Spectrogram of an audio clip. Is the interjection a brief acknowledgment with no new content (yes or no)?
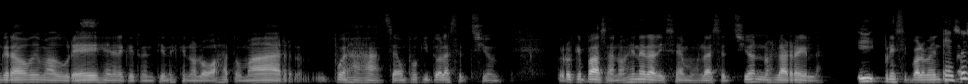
yes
